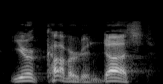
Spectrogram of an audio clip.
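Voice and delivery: shouting from a car window to his friend; shouted. A narrator's reading. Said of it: "Valenti shouted".

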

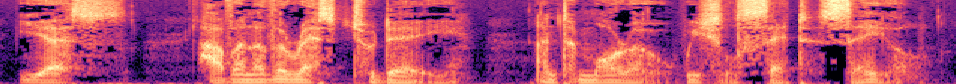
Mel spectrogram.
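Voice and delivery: low, soft reassurance; hushed, low and measured; calming. A narrator's reading. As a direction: quietly settle the patient down. Uncle calms patient, advising rest.

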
